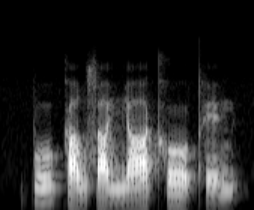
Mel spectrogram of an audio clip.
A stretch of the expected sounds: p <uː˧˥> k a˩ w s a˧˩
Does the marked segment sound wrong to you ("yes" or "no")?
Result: no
